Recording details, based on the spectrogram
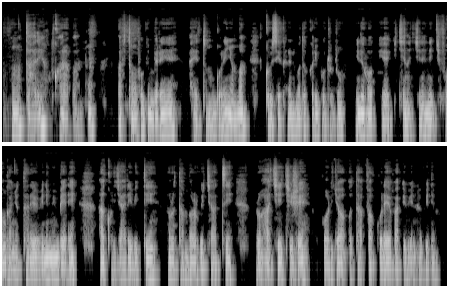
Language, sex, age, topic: Kinyarwanda, male, 18-24, government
